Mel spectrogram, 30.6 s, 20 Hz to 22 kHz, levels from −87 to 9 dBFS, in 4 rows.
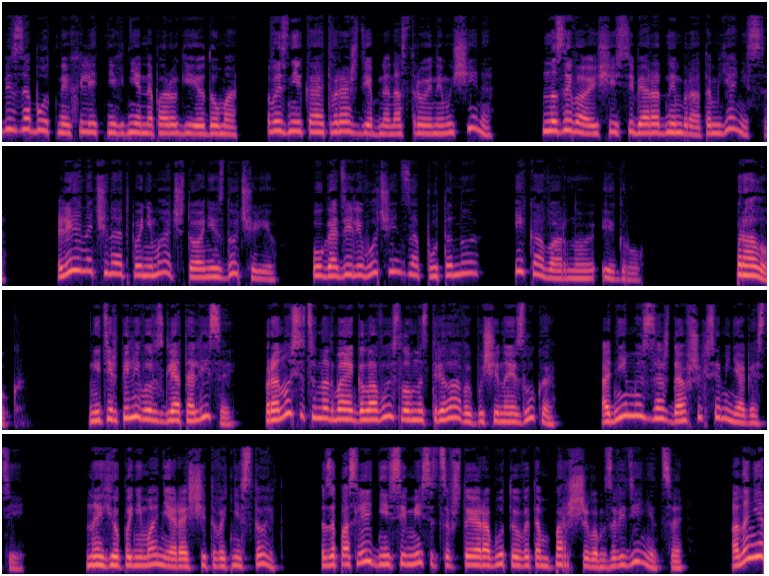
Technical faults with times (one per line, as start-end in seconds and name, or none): none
